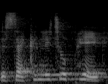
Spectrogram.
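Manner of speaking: ordinary delivery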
